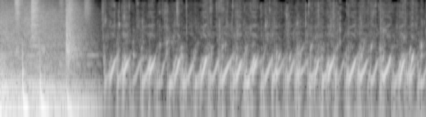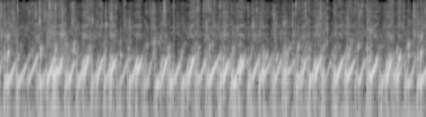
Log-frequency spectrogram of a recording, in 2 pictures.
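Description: Loud electronic dance music cuts off about a second in. It gives way to a quieter, steady stream of quick rising bubbly blips, several a second, like a cartoon underwater bubbling sound effect.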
